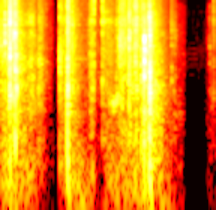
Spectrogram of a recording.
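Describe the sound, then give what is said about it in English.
Cutting and tearing sounds come from opening a thick cardboard package sealed with packing tape, mailed from Stratford, Connecticut. A few short, faint crunchy scraping bursts are separated by brief pauses. “Cardboard and packing tape. I, I admire this. This is the way to do it. I'm going to be able to get it open without damaging things.”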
